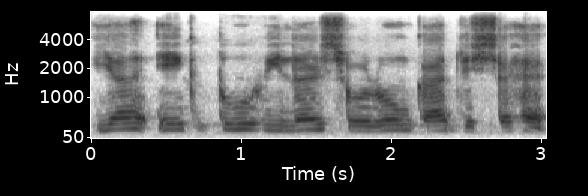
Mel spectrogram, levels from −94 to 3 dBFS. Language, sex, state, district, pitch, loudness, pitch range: Hindi, male, Assam, Sonitpur, 115 Hz, -16 LUFS, 110-125 Hz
